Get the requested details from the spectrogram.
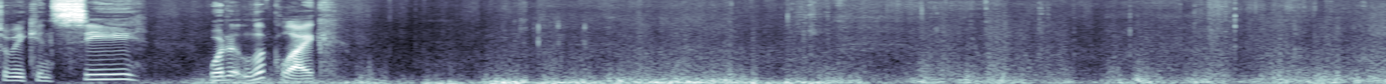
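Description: Wind blows and buffets against the microphone outdoors.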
